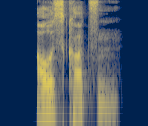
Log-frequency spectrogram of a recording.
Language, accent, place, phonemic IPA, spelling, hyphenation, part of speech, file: German, Germany, Berlin, /ˈaʊ̯sˌkɔt͡sn̩/, auskotzen, aus‧kot‧zen, verb, De-auskotzen.ogg
- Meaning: 1. to throw up 2. to vent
